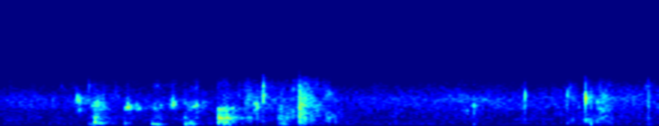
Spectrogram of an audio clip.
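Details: Two Shih Tzus playing give a quick run of short, rough grunts and growling yips, then a few softer huffs.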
